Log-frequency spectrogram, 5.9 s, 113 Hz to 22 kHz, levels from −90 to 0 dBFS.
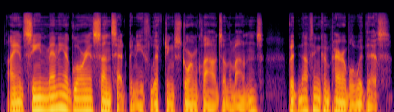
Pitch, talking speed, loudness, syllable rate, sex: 90 Hz, 195 wpm, -18 LUFS, 5.5 syllables/s, male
